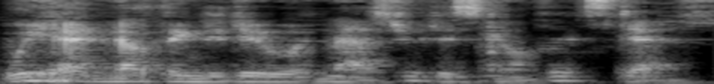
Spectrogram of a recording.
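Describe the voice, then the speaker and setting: Speaking at a fairly quick pace, a man puts on a character voice pitched fairly low. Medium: actual play. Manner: evasive, calmly deceptive.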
